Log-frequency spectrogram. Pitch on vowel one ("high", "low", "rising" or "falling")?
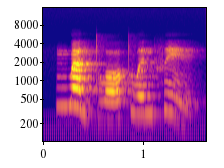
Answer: falling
